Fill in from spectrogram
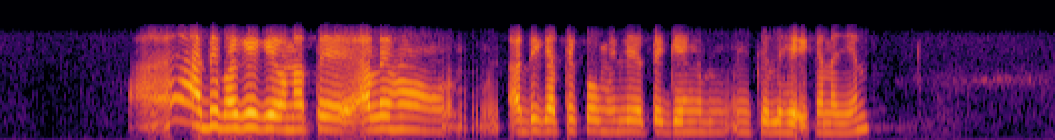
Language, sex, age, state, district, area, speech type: Santali, female, 18-30, West Bengal, Bankura, rural, conversation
